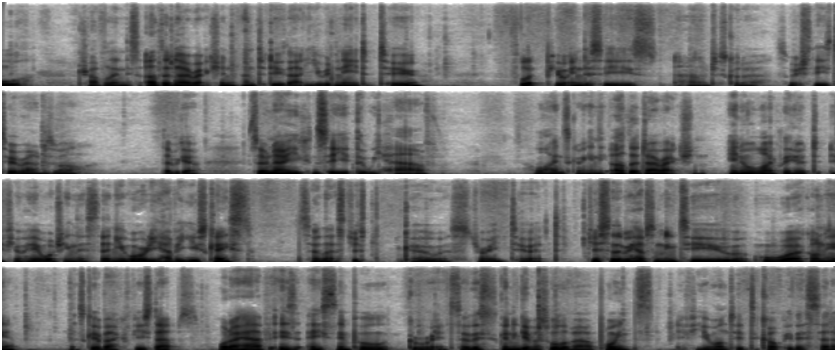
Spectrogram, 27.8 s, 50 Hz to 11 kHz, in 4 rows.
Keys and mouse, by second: 0.0-0.6 typing, 1.7 ctrl+space, 2.5 middle click, 3.1 ctrl+alt+click, 3.1 ctrl+alt+right click, 4.0 middle click, 4.5 middle click, 5.0 middle click, 5.7 middle click, 6.3 click, 7.2-7.8 drag, 8.6 middle click, 12.8 ctrl+middle click, 15.2 middle click, 16.3 middle click, 16.9-17.3 drag, 18.6 right click, 18.6 d, 18.7-19.0 drag, 19.1 x, 19.3 middle click, 19.8 drag, 20.6 drag, 21.6 middle click, 21.8 x, 22.3 click, 22.4 x, 22.5 middle click, 22.7 alt+shift+click, 23.6-23.9 middle drag, 24.7-25.1 drag, 25.2 g, 26.3 ctrl+Tab, 26.5 ctrl+middle click.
